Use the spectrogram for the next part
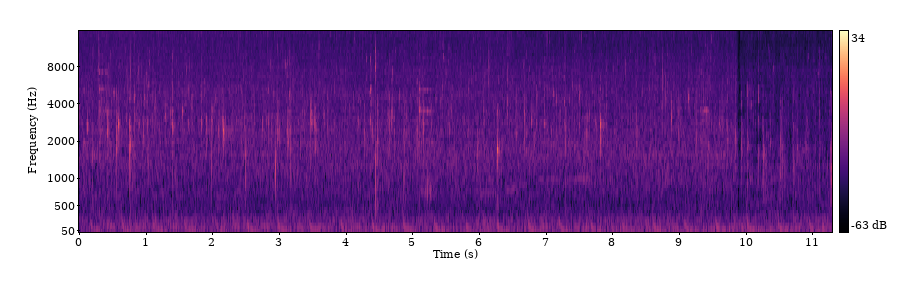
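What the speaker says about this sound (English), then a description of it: "you want to make sure that this is cooking slowly on low heat until one side is nice and golden" Bell pepper rings fry slowly over low heat in a pan, giving a soft, continuous sizzle with scattered small crackles and pops, close and fairly quiet throughout, with no speech.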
